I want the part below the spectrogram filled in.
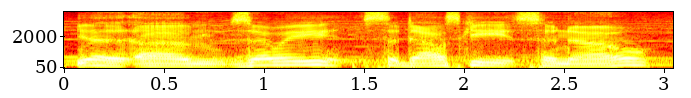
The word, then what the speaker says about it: Zoi: Just check out Zoe. It's spelled really cool. Z-O-I is her first name. – Zoe.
